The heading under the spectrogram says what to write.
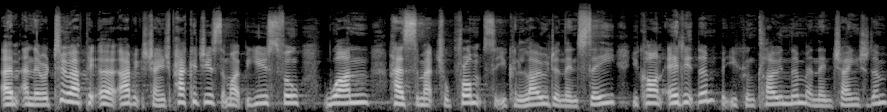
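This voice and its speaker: Speaking with a South East London accent, a woman talks fairly quickly at a fairly high pitch with lively intonation. Her loudness swings widely, and the sound is dry and close with no echo. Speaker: conference speaker. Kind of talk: presentation.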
